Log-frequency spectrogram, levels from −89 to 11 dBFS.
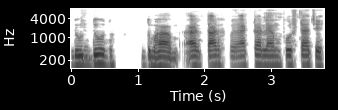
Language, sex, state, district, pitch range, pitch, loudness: Bengali, male, West Bengal, North 24 Parganas, 130-140 Hz, 135 Hz, -19 LUFS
